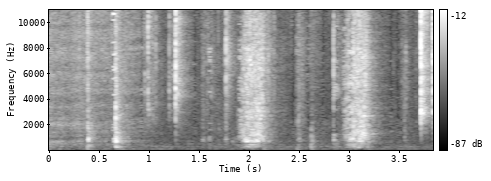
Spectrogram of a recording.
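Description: Plastic wrap crinkles and tears.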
